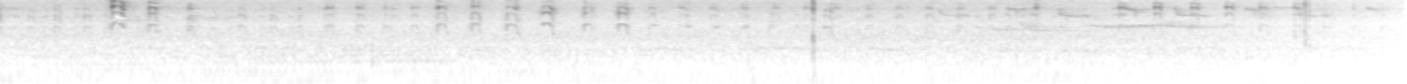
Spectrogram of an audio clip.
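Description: Sharp, loud 'kik' notes from a young great spotted woodpecker come at irregular intervals, about five in seven seconds, over a busy chorus of high twittering songbirds.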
